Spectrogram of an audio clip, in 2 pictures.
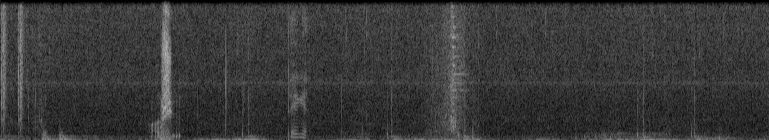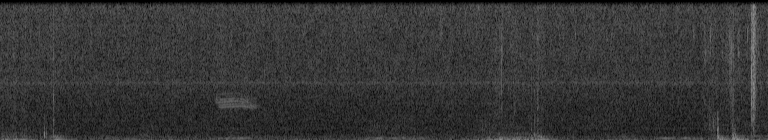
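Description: Blocks of stone are placed with short, dull knocks.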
